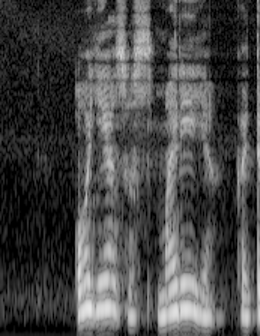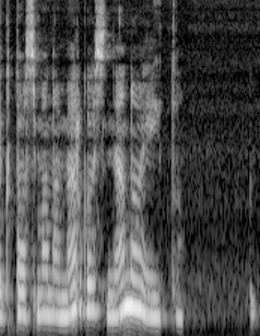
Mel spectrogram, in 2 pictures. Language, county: Lithuanian, Kaunas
